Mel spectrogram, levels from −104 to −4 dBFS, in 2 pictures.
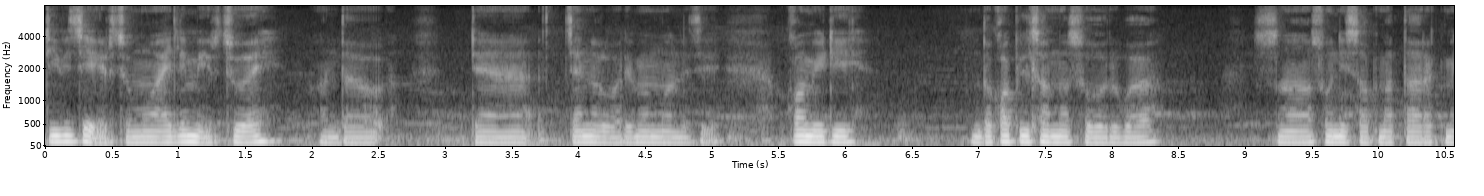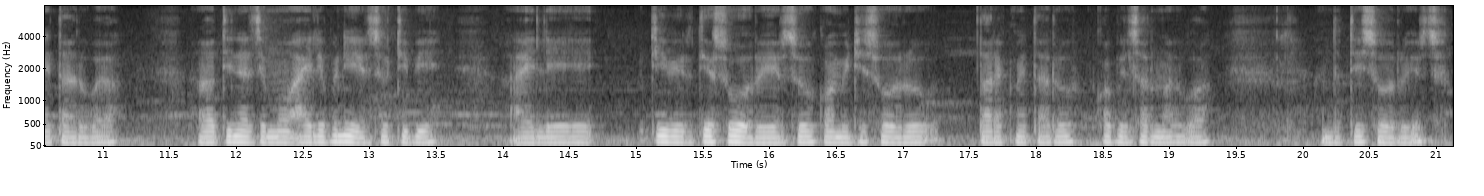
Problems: background sounds at intervals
